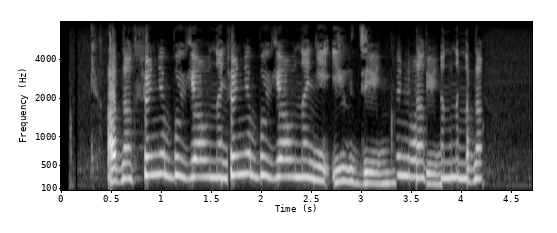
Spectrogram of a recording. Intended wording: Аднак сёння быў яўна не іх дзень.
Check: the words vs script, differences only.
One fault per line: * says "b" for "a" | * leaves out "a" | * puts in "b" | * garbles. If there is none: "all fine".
* puts in "сёння быў яўна"
* garbles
